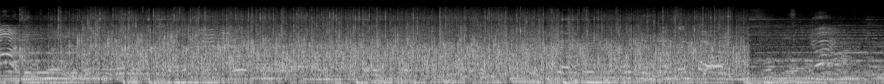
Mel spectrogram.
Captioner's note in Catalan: Aplaudiments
